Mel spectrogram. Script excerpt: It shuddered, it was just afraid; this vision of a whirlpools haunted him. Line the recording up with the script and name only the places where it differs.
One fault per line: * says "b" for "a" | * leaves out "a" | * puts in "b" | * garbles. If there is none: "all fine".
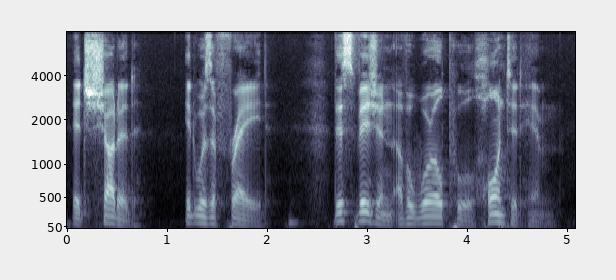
* leaves out "just"
* says "whirlpool" for "whirlpools"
